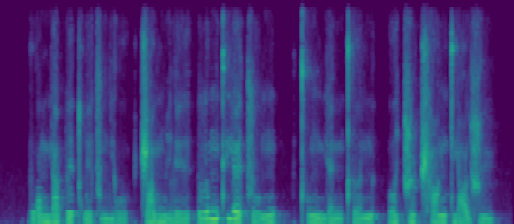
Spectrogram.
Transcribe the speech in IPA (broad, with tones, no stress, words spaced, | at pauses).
kwɔ˥˩mjä˥ pe˥˩ɪ̯kʰwe˩ɪ̯t͡sɤ˩ŋljo˩ʊ̯ | ʈ͡ʂɑ˧˥ʊ̯mḭ˨˩le˦ɪ̯ | lʊ˥ŋt̪ʰjɛ˥˩t͡sʊ˧˥ŋ | t̪ʰʊ˥˩ŋmjɛ̰˨˩nt̪ʰə˧˥n | ɤ˧˥t͡ɕy˥˩ʈ͡ʂʰɑ˥ŋ t̪jɑ̰˨˩ʊ̯ɕy˥˩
